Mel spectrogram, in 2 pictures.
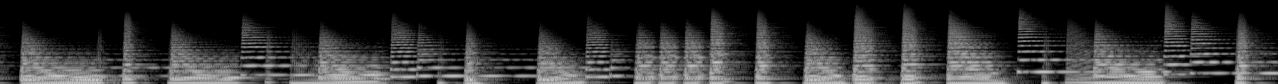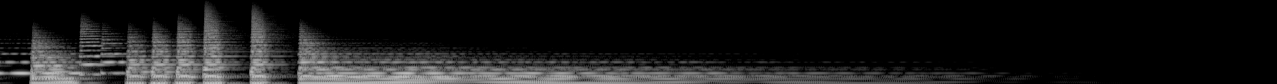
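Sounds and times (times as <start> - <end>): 
fat synth brass on a Dexibell: 0.0 - 22.6.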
